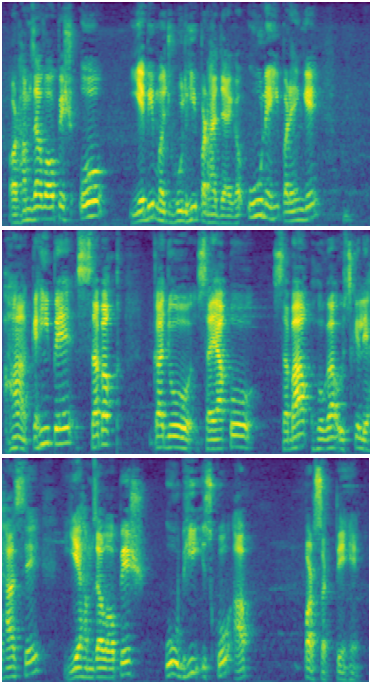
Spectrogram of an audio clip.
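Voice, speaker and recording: A man teaching a beginner Urdu lesson, slowly drilling syllables with patient, repetitive explanations. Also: on the high side. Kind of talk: beginner language lesson, spelling out letters.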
